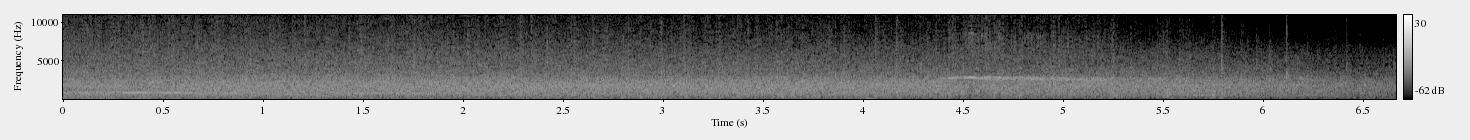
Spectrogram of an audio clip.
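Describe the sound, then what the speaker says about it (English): A large crowd at a high school graduation ceremony claps steadily in sustained applause, a dense wash of handclaps that holds, then begins to fade at the end. "can we get some applause for the students who have worked so hard the past 12 years"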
